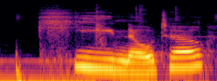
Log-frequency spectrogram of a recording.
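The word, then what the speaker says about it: Chinotto: Yeah, and I know I messed up the way that I was supposed to pronounce it in the conversation prior. But it's called, the soda component is a Kinoto.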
